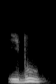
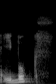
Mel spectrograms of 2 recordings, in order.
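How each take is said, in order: First: The word ends with no consonant sound. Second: A final ks sound is pronounced. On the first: The speaker calls it right. "Parce que le X est muet" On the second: The speaker calls it wrong. "Pas e-books, non"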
